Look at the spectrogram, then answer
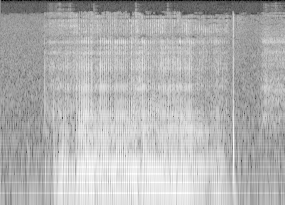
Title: my dog snoring lol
